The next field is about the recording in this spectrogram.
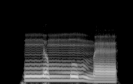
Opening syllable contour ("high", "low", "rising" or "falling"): high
